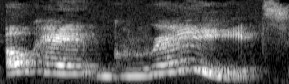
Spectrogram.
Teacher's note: upward downward intonation on great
